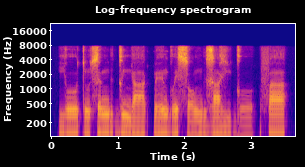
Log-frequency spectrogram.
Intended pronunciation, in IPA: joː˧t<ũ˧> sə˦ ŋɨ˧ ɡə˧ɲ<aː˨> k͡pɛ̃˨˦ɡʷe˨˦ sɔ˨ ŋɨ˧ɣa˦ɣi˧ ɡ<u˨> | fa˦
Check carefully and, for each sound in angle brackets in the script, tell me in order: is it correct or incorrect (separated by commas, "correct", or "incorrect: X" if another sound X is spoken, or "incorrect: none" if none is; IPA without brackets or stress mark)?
incorrect: ũ˨, correct, incorrect: o˨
